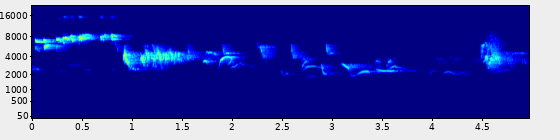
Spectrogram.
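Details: Common chaffinch singing in the forest: a loud, bright, descending run of repeated notes that slows and falls into lower twittering. A separate sharp burst follows near the end.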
